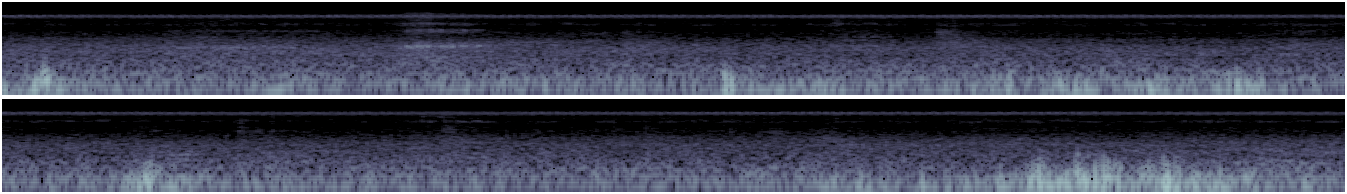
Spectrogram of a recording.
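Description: Steady high-pitched insect trill, with low rumbling on the microphone that swells briefly near the end.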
